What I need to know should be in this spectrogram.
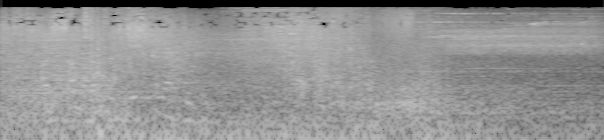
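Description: Magical blasts boom and crackle loudly.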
